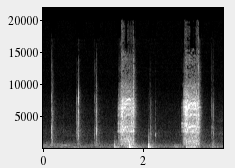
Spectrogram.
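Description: A power drill runs in several short bursts, each a clear whir, with two longer, louder runs as speed levels and the reverse switch are tried; clicks sit between runs.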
